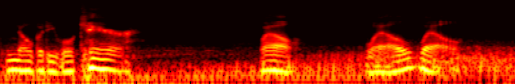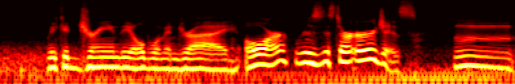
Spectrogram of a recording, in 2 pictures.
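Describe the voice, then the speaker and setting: A man's voice: mid-range voice, lively intonation, slow, gravelly, pauses often, noisy background. A man streaming a game, reading its narration aloud and adding casual commentary.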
